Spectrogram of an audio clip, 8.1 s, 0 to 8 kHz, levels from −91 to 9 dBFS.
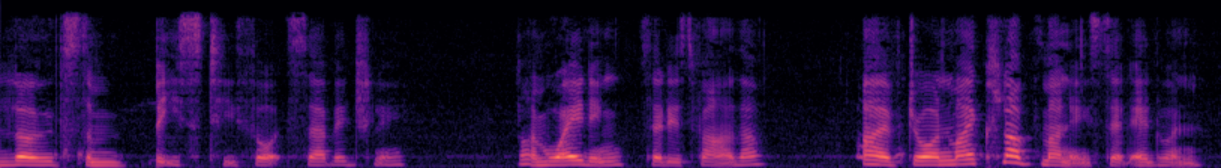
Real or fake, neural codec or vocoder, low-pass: real; none; 7.2 kHz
